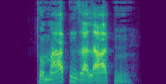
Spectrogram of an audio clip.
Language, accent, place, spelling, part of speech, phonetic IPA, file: German, Germany, Berlin, Tomatensalaten, noun, [toˈmaːtn̩zaˌlaːtn̩], De-Tomatensalaten.ogg
- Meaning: dative plural of Tomatensalat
